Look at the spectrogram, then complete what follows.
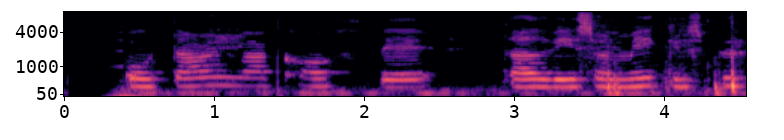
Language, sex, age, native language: Icelandic, female, 13, Icelandic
